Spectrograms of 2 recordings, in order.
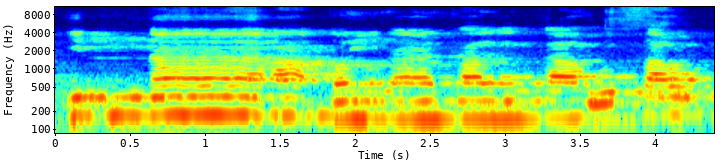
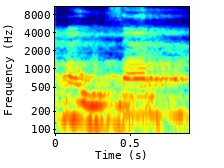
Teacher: Yang ada getaran itu kalau dibaca tarkik. Tapi kalau misalnya dibaca tafkhim maka nggak boleh ada getaran lidahnya, harus tebal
